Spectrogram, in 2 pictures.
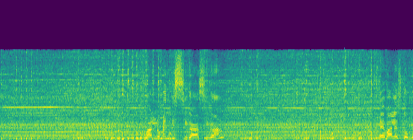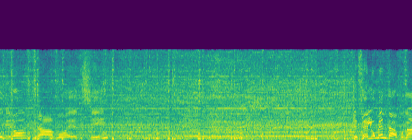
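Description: An electric hand mixer whirs steadily.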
